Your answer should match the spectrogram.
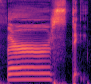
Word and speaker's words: Thursday: Entonces, esta es la pronunciación de TH. Thursday. Primero va a ser este sonido, th, y después viene la R.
